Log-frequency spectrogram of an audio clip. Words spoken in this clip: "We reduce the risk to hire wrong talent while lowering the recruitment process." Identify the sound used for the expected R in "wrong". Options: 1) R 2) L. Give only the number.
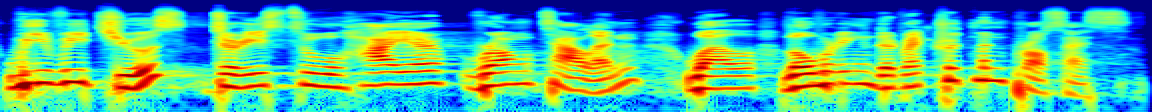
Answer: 1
